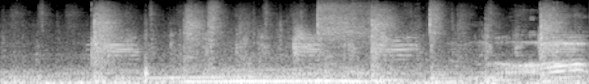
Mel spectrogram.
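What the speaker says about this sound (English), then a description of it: "let's take it for a little drive just to see if it performs here." A car engine running with candle wax in place of engine oil during a short test drive, a loud close engine drone with rising and falling revs and rushing noise over three seconds.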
